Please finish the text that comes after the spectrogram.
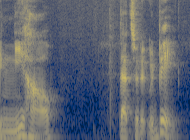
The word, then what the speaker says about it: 你好: means you good its knee third tone which means you and how also third tone which means good now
